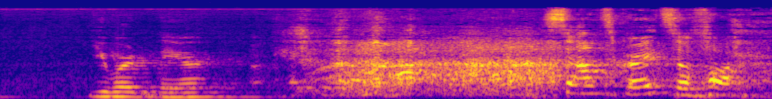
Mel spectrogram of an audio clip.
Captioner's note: laughter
